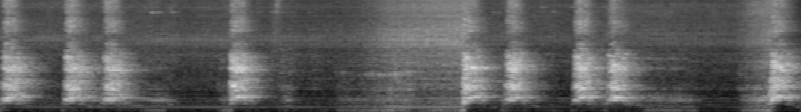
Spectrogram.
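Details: Padme, a pet Great Dane, barking at a Roomba vacuum she hates, following it around the house: loud harsh barks in pairs and clusters of two or three, separated by short pauses with a hum of the robot between.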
